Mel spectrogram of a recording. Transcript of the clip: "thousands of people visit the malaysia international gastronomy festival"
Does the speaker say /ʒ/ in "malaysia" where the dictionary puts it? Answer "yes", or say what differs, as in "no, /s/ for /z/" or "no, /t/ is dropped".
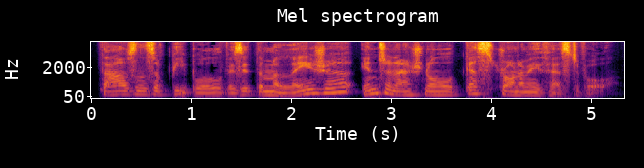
yes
